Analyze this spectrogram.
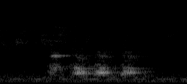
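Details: Neighbour's dog heard from inside a house with closed windows, barking nonstop for eight minutes; three quick, muffled barks in under a second against low room hum.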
